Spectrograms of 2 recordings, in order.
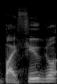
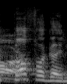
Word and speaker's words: Byfuglien: Byfuglien. I always say his name. It's Byfuglien. It's Byfuglien. I always want to call him. Look at his name. It's like Byfuglien.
